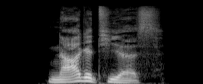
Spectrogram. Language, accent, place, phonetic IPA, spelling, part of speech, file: German, Germany, Berlin, [ˈnaːɡəˌtiːɐ̯s], Nagetiers, noun, De-Nagetiers.ogg
- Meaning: genitive singular of Nagetier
